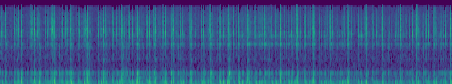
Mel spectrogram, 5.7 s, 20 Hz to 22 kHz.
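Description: An empty, hollow clear plastic blender cup with a threaded rim is tapped rapidly with the fingernails close to the mic. There are about 23 quick, dry clicks, each with a faint hollow ring near 540 Hz, a low thump and a bright edge, all dying away almost instantly.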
